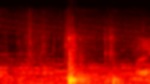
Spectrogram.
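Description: Background music playing steadily, with a loud thump about a second in and a softer one about half a second later.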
